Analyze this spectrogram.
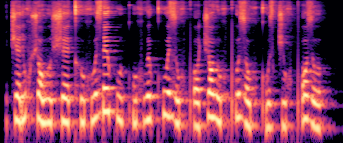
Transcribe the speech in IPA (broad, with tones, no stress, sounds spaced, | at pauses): t͡ʃ ɛ˩ ɾ i˥ xʷ ʃ ɒ˩ w ʊ˩ ʃ ɛ˩ kʰ ʊ˩ xʷ ɜ˥ z ɾ ɛ˥ kʷ i˩ kʷʼ i˩ xʷ ð ɛ˥ kʷʰ ɛ˥ z ʊ˩ xʷ pʼ ɔ˩ t͡ʃ ɒ˥ ð ʊ˩ xʷ pʼ ʊ˥ z ɔ˩ xʷ kʷʼ i˩ z t͡ʃ i˩ xʷ pʼ ɔ˥ z ʊ˩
